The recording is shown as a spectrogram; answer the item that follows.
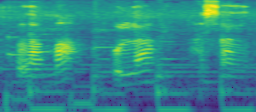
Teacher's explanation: Konsonan L, bunyi apikoalveolar sampingan bersuara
